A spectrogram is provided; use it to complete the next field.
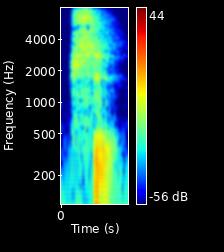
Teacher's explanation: s-h-i with a fourth tone okay that really sharp descending tone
